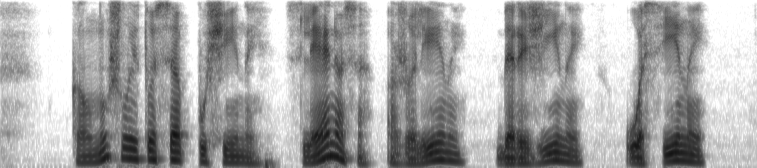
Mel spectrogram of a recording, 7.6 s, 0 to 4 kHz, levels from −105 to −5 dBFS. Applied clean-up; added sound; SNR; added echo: none; none; none; none.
